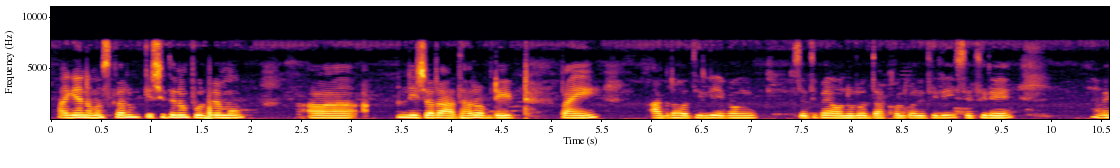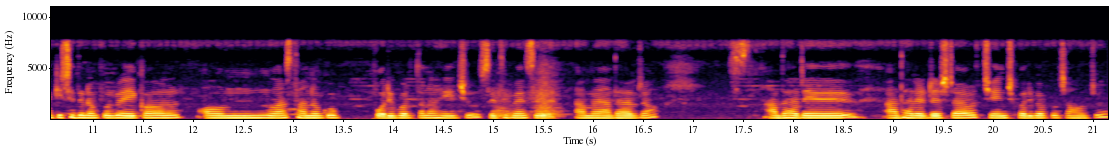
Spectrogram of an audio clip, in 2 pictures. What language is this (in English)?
Odia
